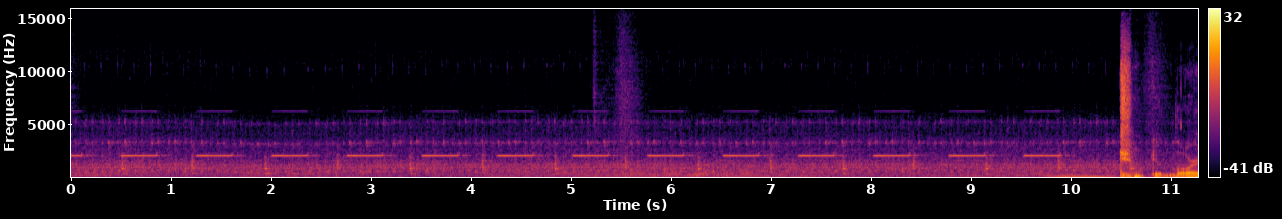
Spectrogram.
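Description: Reversing beeps pulse steadily over a truck's engine rumble in American Truck Simulator as a heavy truck backs a trailer toward a construction site, with a short air brake hiss near the end.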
